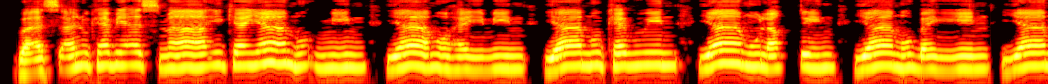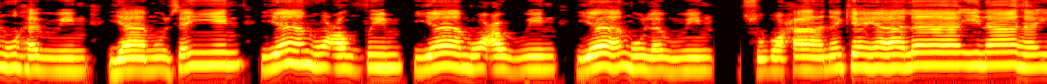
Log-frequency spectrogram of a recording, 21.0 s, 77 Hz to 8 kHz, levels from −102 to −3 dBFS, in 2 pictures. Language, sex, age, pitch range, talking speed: Turkish, male, 30-49, 175-215 Hz, 75 wpm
